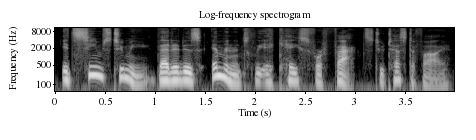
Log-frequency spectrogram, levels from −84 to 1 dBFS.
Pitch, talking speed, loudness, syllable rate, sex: 125 Hz, 210 wpm, -20 LUFS, 5.2 syllables/s, male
